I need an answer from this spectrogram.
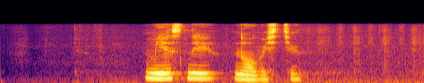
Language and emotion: Russian, neutral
